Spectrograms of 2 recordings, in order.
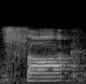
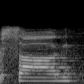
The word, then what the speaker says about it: saag: so this is it this is sock or SOG I'll put both pronunciations uh on YouTube I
